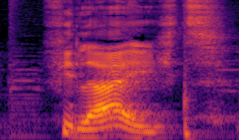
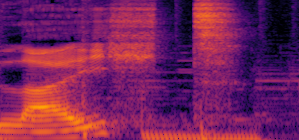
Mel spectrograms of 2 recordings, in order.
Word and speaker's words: vielleicht: Aí depois, o menino, o Junge, ele responde: vielleicht. Ó, a pronúncia é leicht, leicht. Depois viel, vielleicht 25.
